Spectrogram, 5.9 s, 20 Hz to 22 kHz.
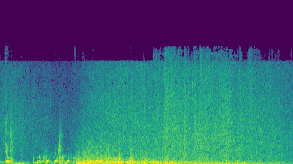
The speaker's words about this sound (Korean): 그렇게 뱃사람이 되어 동생을 찾아 이곳저곳을 떠돈지 10년쯤 지났을 때 그는 바다에서 폭풍우를 만나 파선을 당하게 되죠.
